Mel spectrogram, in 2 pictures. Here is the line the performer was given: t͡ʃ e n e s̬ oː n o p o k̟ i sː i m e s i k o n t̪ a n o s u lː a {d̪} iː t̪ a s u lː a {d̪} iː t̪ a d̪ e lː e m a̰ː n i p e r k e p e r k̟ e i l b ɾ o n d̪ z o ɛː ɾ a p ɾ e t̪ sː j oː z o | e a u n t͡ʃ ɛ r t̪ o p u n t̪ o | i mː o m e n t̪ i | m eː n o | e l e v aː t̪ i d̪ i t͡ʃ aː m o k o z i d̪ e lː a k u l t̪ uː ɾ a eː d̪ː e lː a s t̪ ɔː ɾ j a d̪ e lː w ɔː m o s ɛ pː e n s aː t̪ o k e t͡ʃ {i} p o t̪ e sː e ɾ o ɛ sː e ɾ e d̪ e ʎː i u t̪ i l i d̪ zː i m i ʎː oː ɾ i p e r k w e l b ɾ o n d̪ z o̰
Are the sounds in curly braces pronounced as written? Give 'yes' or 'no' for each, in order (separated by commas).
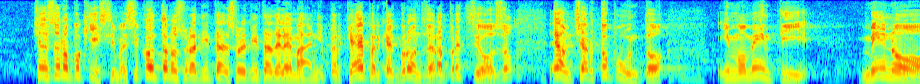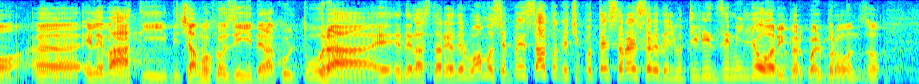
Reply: yes, yes, yes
